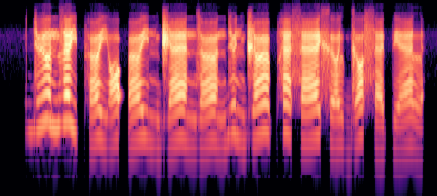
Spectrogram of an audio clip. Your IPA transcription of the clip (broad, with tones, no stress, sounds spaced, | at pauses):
d y˧˥˧ ə̯ n z ɛ˥˩ j pʰ œ˩˧˩ j ɔ˩˧˩ ʔ œː˩˧˩ j n d͡ʒ ɛː˩˧˩ n z œː˩˧˩ n d y˥˩ n d͡ʒ œː˧˥˧ pʰ ɛ˥˩ s ɛː˧˥ xʲ ɔ˩˧˩ lʲ ɡʲ ɔ˧˥˧ s ɛ˩˧ pʲ ɛ˩˧˩ l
